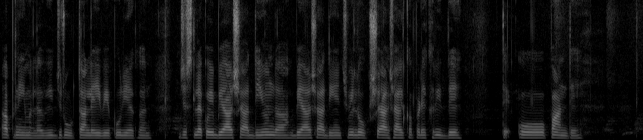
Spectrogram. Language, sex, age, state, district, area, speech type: Dogri, female, 30-45, Jammu and Kashmir, Samba, rural, spontaneous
